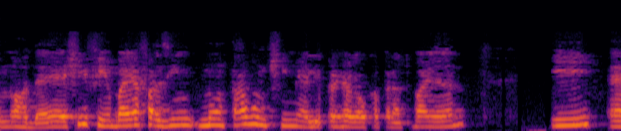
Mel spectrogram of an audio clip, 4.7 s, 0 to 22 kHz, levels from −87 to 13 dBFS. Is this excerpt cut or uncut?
uncut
